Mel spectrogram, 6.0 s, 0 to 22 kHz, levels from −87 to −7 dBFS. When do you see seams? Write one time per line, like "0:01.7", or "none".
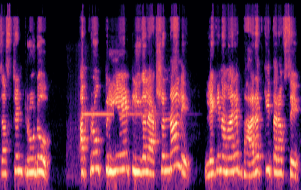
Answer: none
